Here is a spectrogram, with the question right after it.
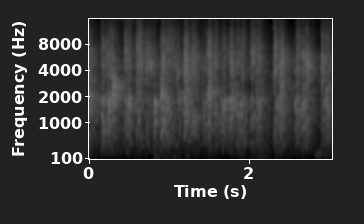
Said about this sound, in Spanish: Un fuerte aplauso para nuestro Dios y vamos a orar.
